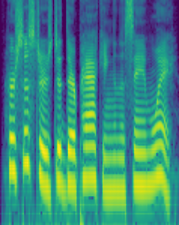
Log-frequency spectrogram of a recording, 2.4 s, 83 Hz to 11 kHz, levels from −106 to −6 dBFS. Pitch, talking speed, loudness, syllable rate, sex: 210 Hz, 225 wpm, -16 LUFS, 5.2 syllables/s, female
